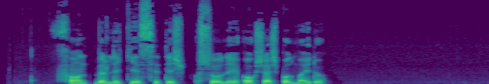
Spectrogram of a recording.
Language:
Uyghur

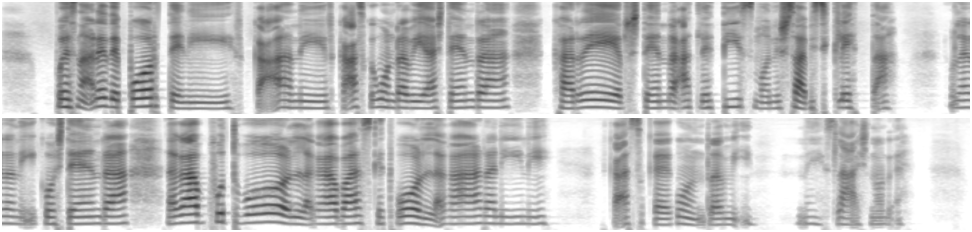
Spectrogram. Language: Güilá Zapotec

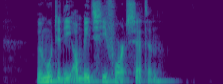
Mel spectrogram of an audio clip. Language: Dutch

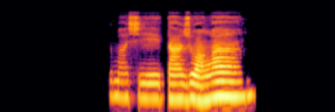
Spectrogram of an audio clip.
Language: Paiwan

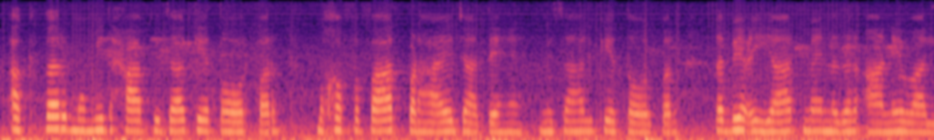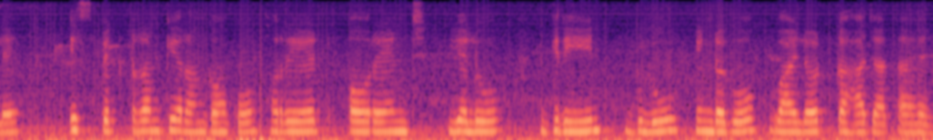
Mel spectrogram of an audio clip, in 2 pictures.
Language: Urdu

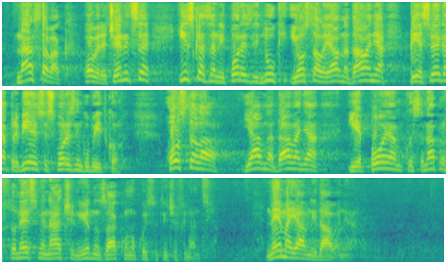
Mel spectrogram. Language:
Croatian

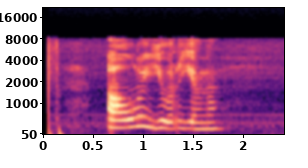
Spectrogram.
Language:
Russian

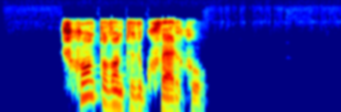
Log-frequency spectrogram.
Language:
Kabyle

